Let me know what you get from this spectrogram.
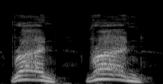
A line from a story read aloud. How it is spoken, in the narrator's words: screamed Sammy Jay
